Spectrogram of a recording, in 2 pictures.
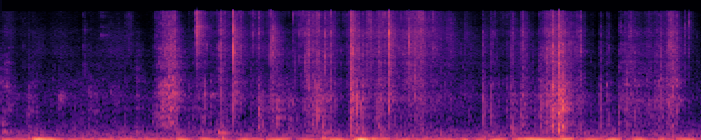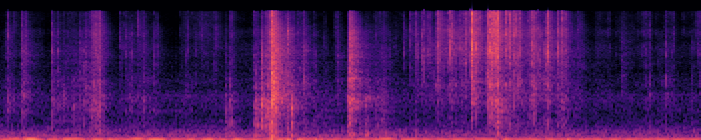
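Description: Upper Deck hockey card blaster box being opened by hand and its packs torn open: irregular crinkling, rustling and tearing of cardboard and pack wrappers, with a few sharper crackles.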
